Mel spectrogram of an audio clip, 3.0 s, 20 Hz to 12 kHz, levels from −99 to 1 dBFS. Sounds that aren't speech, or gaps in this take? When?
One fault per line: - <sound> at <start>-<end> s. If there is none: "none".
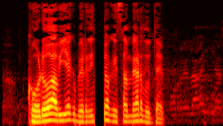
- dropout at 1.3-1.4 s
